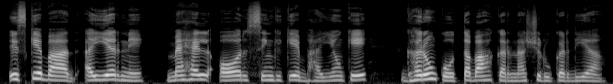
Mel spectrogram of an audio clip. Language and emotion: Urdu, neutral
